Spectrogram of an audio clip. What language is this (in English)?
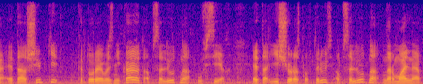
Russian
